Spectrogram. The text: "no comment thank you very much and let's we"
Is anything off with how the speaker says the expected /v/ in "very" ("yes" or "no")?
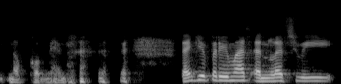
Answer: yes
